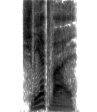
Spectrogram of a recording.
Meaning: killer whale (Orcinus orca)
- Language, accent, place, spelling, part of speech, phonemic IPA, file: German, Germany, Berlin, Schwertwal, noun, /ˈʃveːɐ̯tˌvaːl/, De-Schwertwal.ogg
